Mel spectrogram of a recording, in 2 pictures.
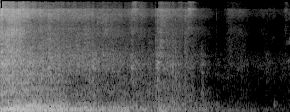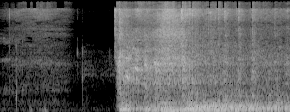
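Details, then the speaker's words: Engine with mechanical fuel injection, cold start after priming fuel two or three times: engine fades out, goes quiet, then catches sharply and settles into a steady, deep, even cold run; normal start. "alright so but that just started the basically pushing fuel up into towards the engine I usually got to do this two maybe three times and then it'll run on it's cold"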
